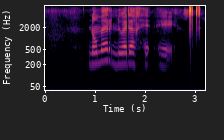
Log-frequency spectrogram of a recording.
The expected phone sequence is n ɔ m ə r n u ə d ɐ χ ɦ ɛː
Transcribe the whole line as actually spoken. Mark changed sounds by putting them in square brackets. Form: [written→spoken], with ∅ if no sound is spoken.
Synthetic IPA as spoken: n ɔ m ə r n u ə d [ɐ→ə] χ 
